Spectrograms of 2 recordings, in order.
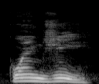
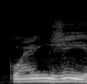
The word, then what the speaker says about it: Guangxi: I'm going to fly it up to, oh boy, I'm going to butcher these. Guangxi. Guangxi is the correct answer.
